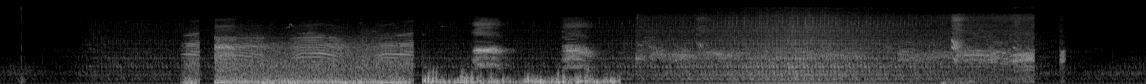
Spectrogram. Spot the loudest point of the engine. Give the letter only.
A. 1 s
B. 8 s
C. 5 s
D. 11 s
B.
